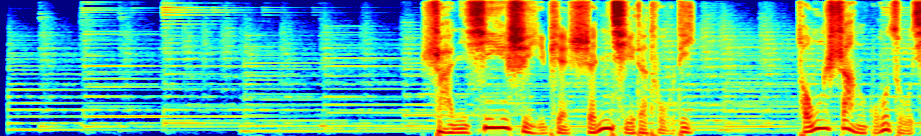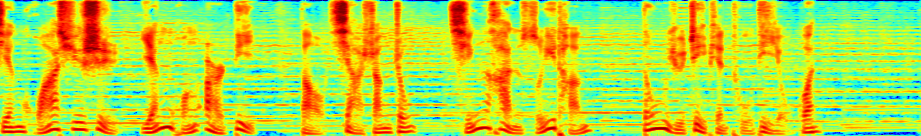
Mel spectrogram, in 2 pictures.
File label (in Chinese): 男, 记录片; 火锅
